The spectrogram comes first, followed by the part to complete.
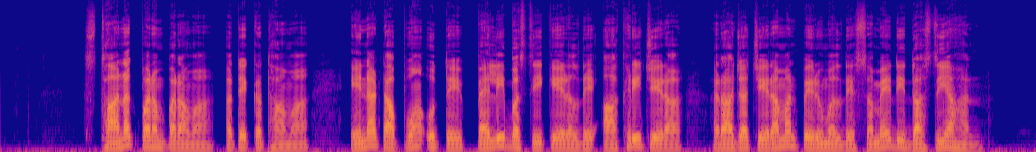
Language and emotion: Punjabi, neutral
